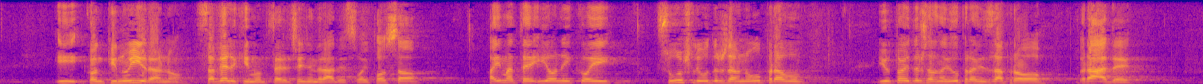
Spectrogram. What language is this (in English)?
Croatian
